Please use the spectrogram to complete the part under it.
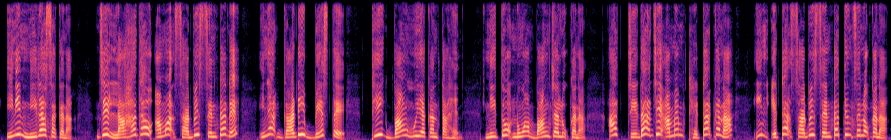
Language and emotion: Santali, angry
